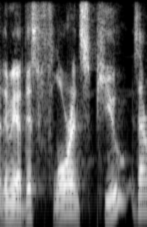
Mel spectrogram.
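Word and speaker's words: Pugh: Uh, then we have this Florence Pew. Is that right? That's how you say her name. No, no, no. Not her. Not her. Not her. Okay. These are all these are all suggestions. Pew.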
